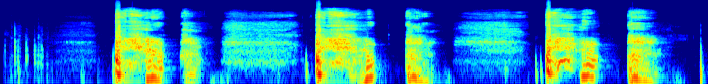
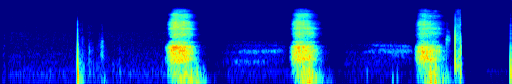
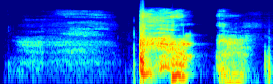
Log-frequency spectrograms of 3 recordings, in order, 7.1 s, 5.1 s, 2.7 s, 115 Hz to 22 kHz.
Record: {
  "three_cough_length": "7.1 s",
  "three_cough_amplitude": 32768,
  "three_cough_signal_mean_std_ratio": 0.41,
  "exhalation_length": "5.1 s",
  "exhalation_amplitude": 21856,
  "exhalation_signal_mean_std_ratio": 0.3,
  "cough_length": "2.7 s",
  "cough_amplitude": 32768,
  "cough_signal_mean_std_ratio": 0.38,
  "survey_phase": "beta (2021-08-13 to 2022-03-07)",
  "age": "45-64",
  "gender": "Male",
  "wearing_mask": "No",
  "symptom_none": true,
  "smoker_status": "Never smoked",
  "respiratory_condition_asthma": false,
  "respiratory_condition_other": false,
  "recruitment_source": "REACT",
  "submission_delay": "0 days",
  "covid_test_result": "Negative",
  "covid_test_method": "RT-qPCR",
  "influenza_a_test_result": "Negative",
  "influenza_b_test_result": "Negative"
}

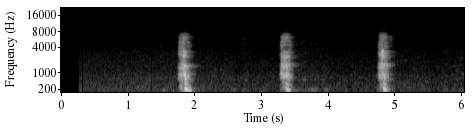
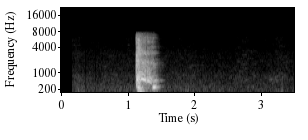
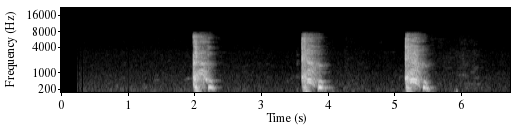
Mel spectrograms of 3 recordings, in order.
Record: {
  "exhalation_length": "6.1 s",
  "exhalation_amplitude": 24360,
  "exhalation_signal_mean_std_ratio": 0.21,
  "cough_length": "3.5 s",
  "cough_amplitude": 28843,
  "cough_signal_mean_std_ratio": 0.23,
  "three_cough_length": "6.7 s",
  "three_cough_amplitude": 31199,
  "three_cough_signal_mean_std_ratio": 0.29,
  "survey_phase": "beta (2021-08-13 to 2022-03-07)",
  "age": "45-64",
  "gender": "Female",
  "wearing_mask": "No",
  "symptom_runny_or_blocked_nose": true,
  "symptom_sore_throat": true,
  "symptom_abdominal_pain": true,
  "symptom_diarrhoea": true,
  "symptom_fatigue": true,
  "symptom_fever_high_temperature": true,
  "symptom_headache": true,
  "symptom_change_to_sense_of_smell_or_taste": true,
  "symptom_onset": "3 days",
  "smoker_status": "Never smoked",
  "respiratory_condition_asthma": false,
  "respiratory_condition_other": false,
  "recruitment_source": "Test and Trace",
  "submission_delay": "2 days",
  "covid_test_result": "Positive",
  "covid_test_method": "RT-qPCR",
  "covid_ct_value": 14.1,
  "covid_ct_gene": "ORF1ab gene",
  "covid_ct_mean": 14.4,
  "covid_viral_load": "19000000 copies/ml",
  "covid_viral_load_category": "High viral load (>1M copies/ml)"
}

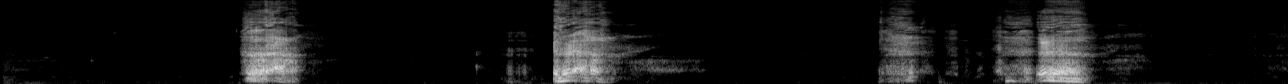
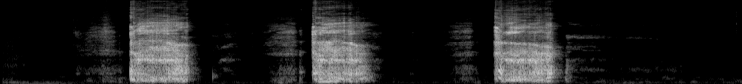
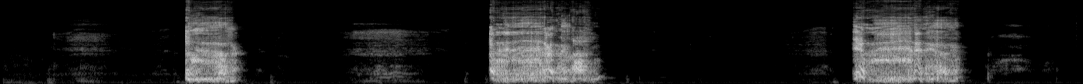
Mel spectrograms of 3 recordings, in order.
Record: {
  "exhalation_length": "12.9 s",
  "exhalation_amplitude": 32768,
  "exhalation_signal_mean_std_ratio": 0.3,
  "three_cough_length": "7.4 s",
  "three_cough_amplitude": 32767,
  "three_cough_signal_mean_std_ratio": 0.42,
  "cough_length": "10.8 s",
  "cough_amplitude": 32768,
  "cough_signal_mean_std_ratio": 0.41,
  "survey_phase": "beta (2021-08-13 to 2022-03-07)",
  "age": "65+",
  "gender": "Male",
  "wearing_mask": "No",
  "symptom_cough_any": true,
  "symptom_runny_or_blocked_nose": true,
  "symptom_sore_throat": true,
  "symptom_fatigue": true,
  "symptom_headache": true,
  "symptom_change_to_sense_of_smell_or_taste": true,
  "symptom_onset": "3 days",
  "smoker_status": "Ex-smoker",
  "respiratory_condition_asthma": false,
  "respiratory_condition_other": false,
  "recruitment_source": "Test and Trace",
  "submission_delay": "1 day",
  "covid_test_result": "Positive",
  "covid_test_method": "RT-qPCR",
  "covid_ct_value": 15.5,
  "covid_ct_gene": "ORF1ab gene"
}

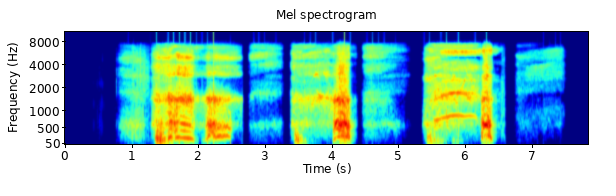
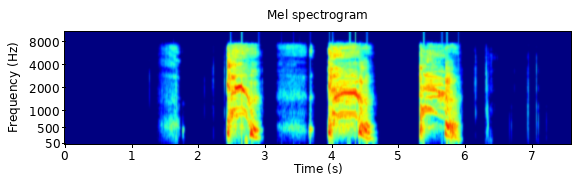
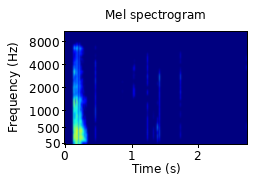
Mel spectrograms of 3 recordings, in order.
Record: {
  "exhalation_length": "7.9 s",
  "exhalation_amplitude": 32767,
  "exhalation_signal_mean_std_ratio": 0.47,
  "three_cough_length": "7.6 s",
  "three_cough_amplitude": 32767,
  "three_cough_signal_mean_std_ratio": 0.39,
  "cough_length": "2.7 s",
  "cough_amplitude": 2353,
  "cough_signal_mean_std_ratio": 0.15,
  "survey_phase": "beta (2021-08-13 to 2022-03-07)",
  "age": "45-64",
  "gender": "Female",
  "wearing_mask": "No",
  "symptom_runny_or_blocked_nose": true,
  "symptom_shortness_of_breath": true,
  "symptom_sore_throat": true,
  "symptom_abdominal_pain": true,
  "symptom_diarrhoea": true,
  "symptom_fatigue": true,
  "symptom_headache": true,
  "symptom_change_to_sense_of_smell_or_taste": true,
  "symptom_onset": "3 days",
  "smoker_status": "Ex-smoker",
  "respiratory_condition_asthma": false,
  "respiratory_condition_other": false,
  "recruitment_source": "Test and Trace",
  "submission_delay": "1 day",
  "covid_test_result": "Positive",
  "covid_test_method": "RT-qPCR",
  "covid_ct_value": 16.8,
  "covid_ct_gene": "ORF1ab gene",
  "covid_ct_mean": 17.1,
  "covid_viral_load": "2500000 copies/ml",
  "covid_viral_load_category": "High viral load (>1M copies/ml)"
}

